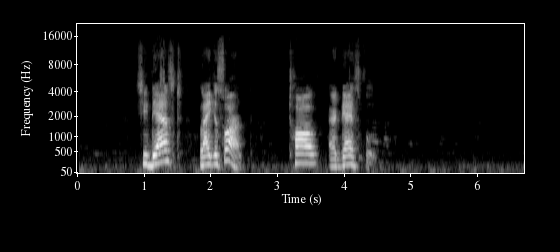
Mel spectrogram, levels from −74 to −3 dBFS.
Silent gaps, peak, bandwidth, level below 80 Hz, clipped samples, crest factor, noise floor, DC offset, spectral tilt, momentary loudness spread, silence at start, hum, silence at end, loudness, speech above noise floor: none; -2 dBFS; 15.5 kHz; -58 dBFS; under 0.1%; 18 dB; -58 dBFS; under 0.1%; -5 dB/octave; 22 LU; 0.95 s; none; 2.3 s; -16 LUFS; 42 dB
